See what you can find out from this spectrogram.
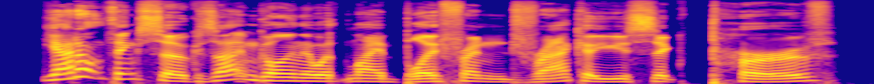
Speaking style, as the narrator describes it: I yelled angrily

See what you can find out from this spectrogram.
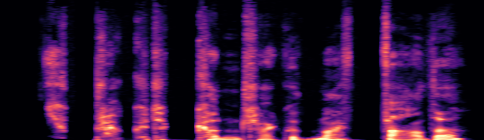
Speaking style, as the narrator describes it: she hissed

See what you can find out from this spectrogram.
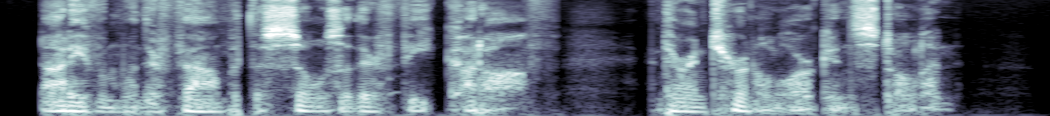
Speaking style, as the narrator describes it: the second boy said gravely

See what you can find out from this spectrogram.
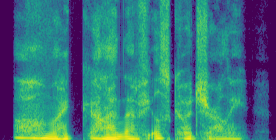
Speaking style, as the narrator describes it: she groaned, stretching out in the warm water of the tub

